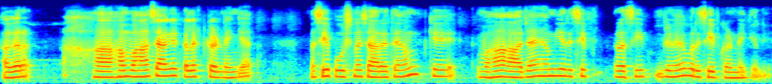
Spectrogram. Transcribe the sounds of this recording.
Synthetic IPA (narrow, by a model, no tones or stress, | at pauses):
ɐɡəɾ | hãɦɐmʋɐɦãseaːɡekɐlek̚ʈkɐɾlẽːŋɡḛ | bɐsjepuːt͡ʃʰnat͡ʃaːɦɾɐɦet̪ʰeɦɐmke | ʋɐɦãaːd͡ʒaːẽɦɐmjeɾɪsiːʋɾɐsiːbd͡ʒoːɦɛʋoɾɪsiːʋkɐɾnekḛlḭḛː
